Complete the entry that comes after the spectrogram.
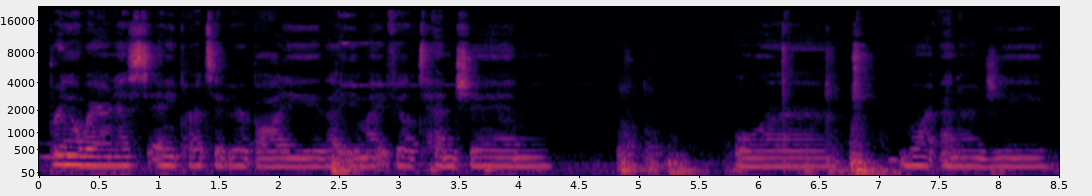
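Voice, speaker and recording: Female meditation guide: very soft dark tone, even low-set delivery, gentle and unhurried, echoey room, a bit away from the mic. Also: far from the mic, slight background noise. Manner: gentle, hushed, unhurried delivery with long pauses. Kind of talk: slow, soothing guided meditation. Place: indoors at a family home.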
